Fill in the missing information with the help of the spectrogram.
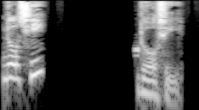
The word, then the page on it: Dolcie: Dutch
